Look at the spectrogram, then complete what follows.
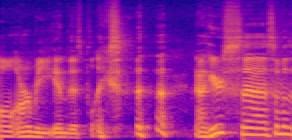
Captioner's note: laughs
